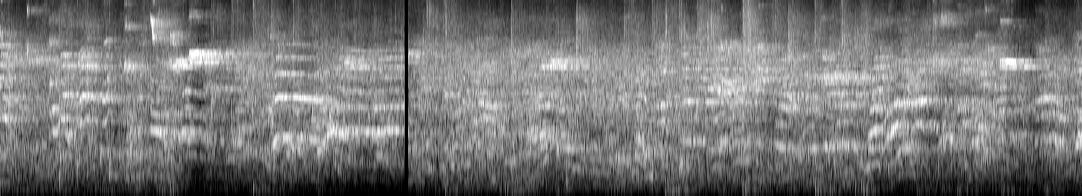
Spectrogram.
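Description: Many young girls' voices chatter and call out, echoing in a large hall.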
